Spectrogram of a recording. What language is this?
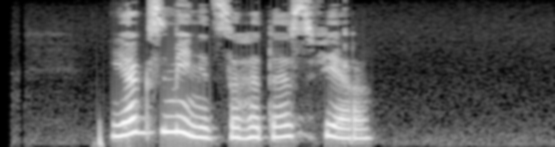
Belarusian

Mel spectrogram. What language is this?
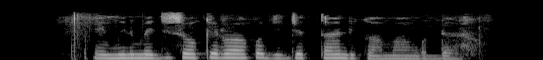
Ganda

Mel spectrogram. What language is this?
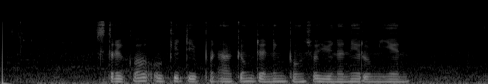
Javanese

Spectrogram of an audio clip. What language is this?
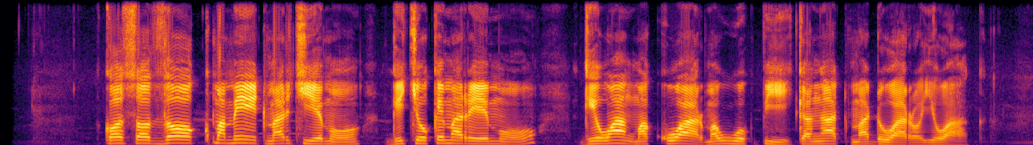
Luo (Kenya and Tanzania)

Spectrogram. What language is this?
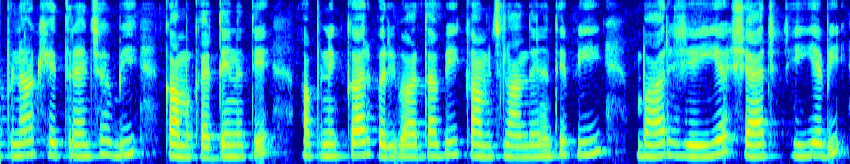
Dogri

